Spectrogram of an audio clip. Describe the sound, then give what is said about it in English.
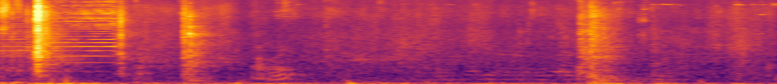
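A big, heavy locked door, whose red light has turned green, unlatches with a sharp, buzzing clack, followed by a couple of dull thuds and scraping movement as it swings open, with faint voices in the background. “Okay, so we have to go through this big door.”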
